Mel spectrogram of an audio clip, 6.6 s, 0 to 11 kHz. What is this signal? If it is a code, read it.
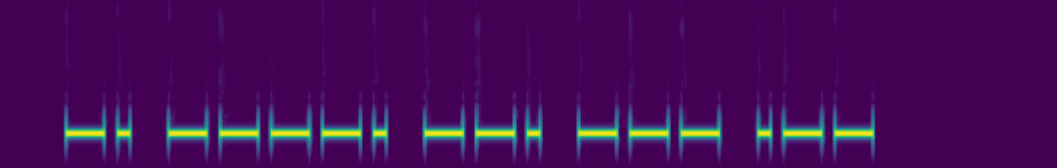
Morse code, heard as a keyed tone, about 16 wpm, 700 Hz. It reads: N9GOW
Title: USA Call Signs - 5 Characters - Repeated 2x - 15wpm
